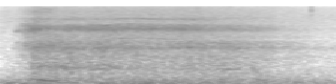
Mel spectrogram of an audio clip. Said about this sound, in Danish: Tag lige en indånding.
